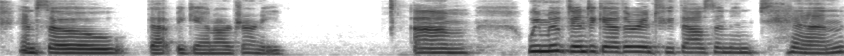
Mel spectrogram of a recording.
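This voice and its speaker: In a Texan accent, a woman speaks fairly slowly at a fairly high pitch, with ordinary pitch variation and long, frequent pauses. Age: 40s. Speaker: stepmom support vlogger and teacher. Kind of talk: personal story monologue. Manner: casual, many filler ums.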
